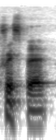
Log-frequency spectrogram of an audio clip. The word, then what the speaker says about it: CRISPR: It's spelled crisp and then R at the end. It's pronounced CRISPR. CRISPR.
